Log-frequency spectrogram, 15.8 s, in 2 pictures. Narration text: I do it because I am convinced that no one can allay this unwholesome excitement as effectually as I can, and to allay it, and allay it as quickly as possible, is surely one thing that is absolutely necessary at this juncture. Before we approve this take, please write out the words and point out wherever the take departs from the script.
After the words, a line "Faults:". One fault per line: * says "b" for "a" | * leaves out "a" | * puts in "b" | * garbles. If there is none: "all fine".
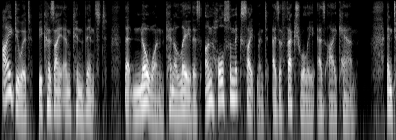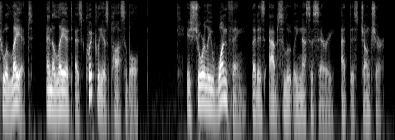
I do it because I am convinced that no one can allay this unwholesome excitement as effectually as I can, and to allay it, and allay it as quickly as possible, is surely one thing that is absolutely necessary at this juncture.
Faults:
all fine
